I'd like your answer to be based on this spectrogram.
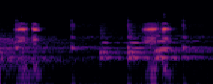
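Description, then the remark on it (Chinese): Frogs croak in two loud, bursting clusters about a second apart, each a rapid ripple of raspy calls with a bright whistling edge, with softer croaks trailing between them and no talking. “九百九十九个青蛙兄弟一起喊道”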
